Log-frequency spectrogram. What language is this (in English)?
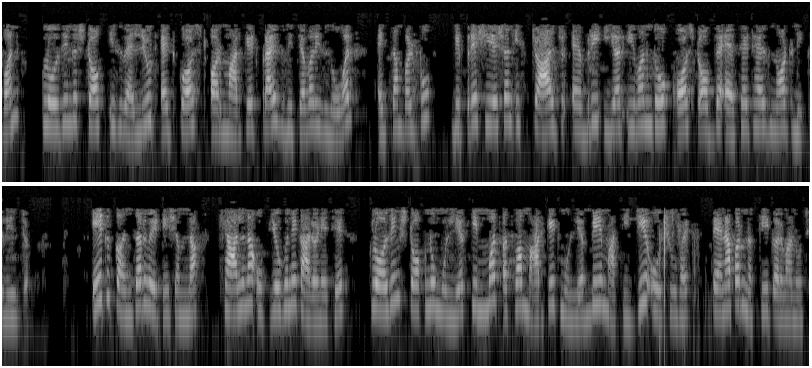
Gujarati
